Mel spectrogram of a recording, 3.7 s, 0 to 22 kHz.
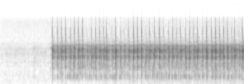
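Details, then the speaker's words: Single-fiber EMG: rapid crisp clicking discharges with slight variation in sound; mean interpotential interval 480 microseconds, MCD and MSD 10 microseconds, jitter recorded as 10 microseconds, no correlation with interdischarge interval: normal jitter. "both MCD and MSD are ten microseconds the jitter is recorded as 10 microseconds"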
